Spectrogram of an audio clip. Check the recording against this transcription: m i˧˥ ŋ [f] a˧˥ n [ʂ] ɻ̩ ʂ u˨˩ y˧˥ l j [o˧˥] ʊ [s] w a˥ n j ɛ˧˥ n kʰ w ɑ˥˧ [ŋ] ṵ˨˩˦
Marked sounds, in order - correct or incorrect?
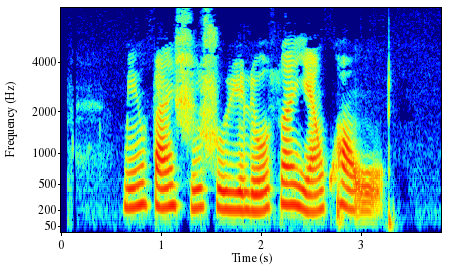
correct, correct, correct, correct, correct

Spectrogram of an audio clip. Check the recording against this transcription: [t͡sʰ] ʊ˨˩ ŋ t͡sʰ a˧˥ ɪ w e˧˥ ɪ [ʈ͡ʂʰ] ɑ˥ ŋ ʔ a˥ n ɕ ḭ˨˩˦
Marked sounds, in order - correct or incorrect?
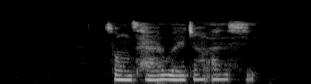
incorrect, incorrect

